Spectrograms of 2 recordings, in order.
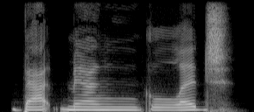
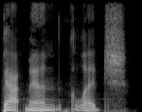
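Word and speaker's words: Batmanghelidj: Replacement of electrolytes and water were found by Dr. I can't say his name, but I'll spell it for you. BATMANGHLEDJ. Batmangledge. Sounds like Batmangledge.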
